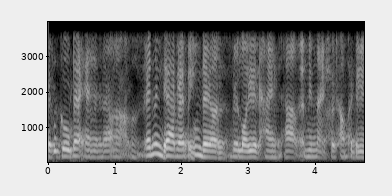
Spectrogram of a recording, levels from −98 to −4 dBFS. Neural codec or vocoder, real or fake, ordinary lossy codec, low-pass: codec, 16 kHz, 1 kbps, FreqCodec, larger model; fake; none; 3.6 kHz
